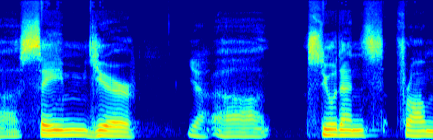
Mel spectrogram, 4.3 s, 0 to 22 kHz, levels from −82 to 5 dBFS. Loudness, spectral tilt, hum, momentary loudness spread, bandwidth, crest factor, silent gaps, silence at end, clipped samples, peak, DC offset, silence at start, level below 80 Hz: -23 LUFS; -3.5 dB/octave; none; 18 LU; over 20 kHz; 18 dB; none; 0 s; under 0.1%; -6 dBFS; under 0.1%; 0 s; -74 dBFS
